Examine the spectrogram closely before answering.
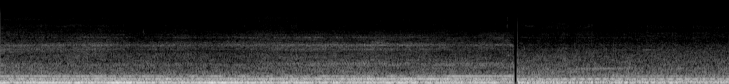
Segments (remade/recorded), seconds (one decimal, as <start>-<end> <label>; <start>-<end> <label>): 0.0-3.5 recorded; 3.5-6.3 remade; 6.3-7.3 recorded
